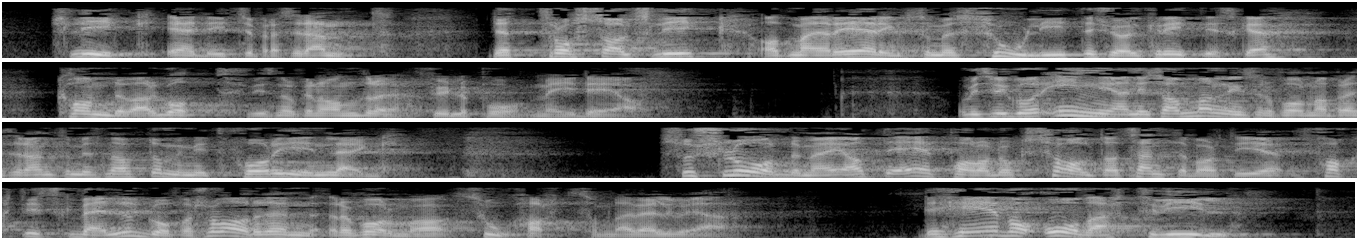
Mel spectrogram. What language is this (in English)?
Norwegian Nynorsk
